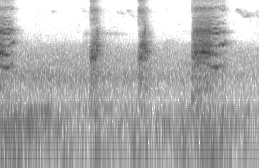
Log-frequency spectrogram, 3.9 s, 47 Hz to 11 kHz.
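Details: Weird noises from a squirrel in a Dublin garden on the morning of 16 August 2023: two short raspy chucks followed by one longer wheezy, hissing squeal.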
